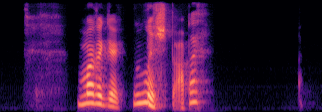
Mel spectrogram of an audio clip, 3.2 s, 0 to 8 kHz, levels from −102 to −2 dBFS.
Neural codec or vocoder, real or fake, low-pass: autoencoder, 22.05 kHz, a latent of 192 numbers a frame, VITS, trained on one speaker; fake; 7.2 kHz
